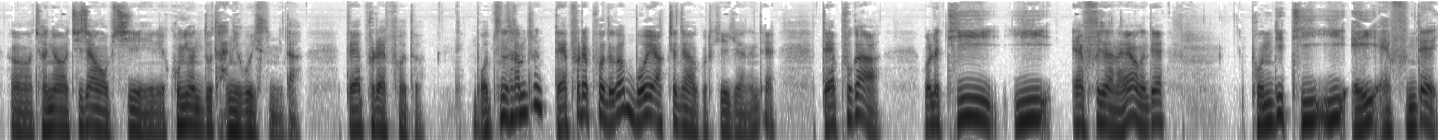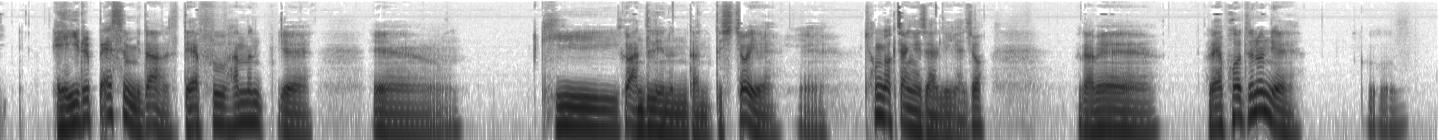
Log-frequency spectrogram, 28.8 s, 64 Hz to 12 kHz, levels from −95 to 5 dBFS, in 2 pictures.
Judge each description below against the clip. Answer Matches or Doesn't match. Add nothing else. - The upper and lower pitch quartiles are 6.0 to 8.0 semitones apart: Doesn't match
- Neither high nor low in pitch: Doesn't match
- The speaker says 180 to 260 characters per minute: Matches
